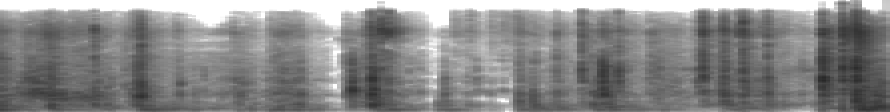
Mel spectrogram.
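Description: Crisp snipping and crinkling as scissors cut open the box packaging of a Power Attack He-Man action figure, in uneven bursts, close by, with short pauses between cuts and no talking.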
